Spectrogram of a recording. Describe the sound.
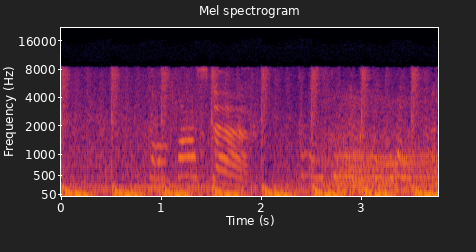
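A car speeds into a roundabout, its engine revving loud and steady with squealing tires throughout.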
